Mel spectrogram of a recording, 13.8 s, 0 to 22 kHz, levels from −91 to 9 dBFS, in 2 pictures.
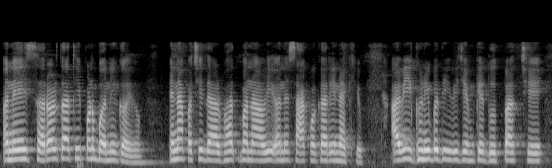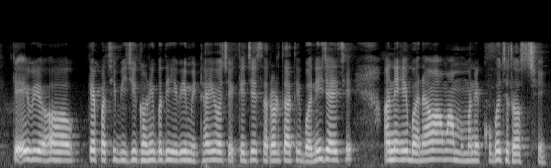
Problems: background sounds at intervals, background conversations at intervals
